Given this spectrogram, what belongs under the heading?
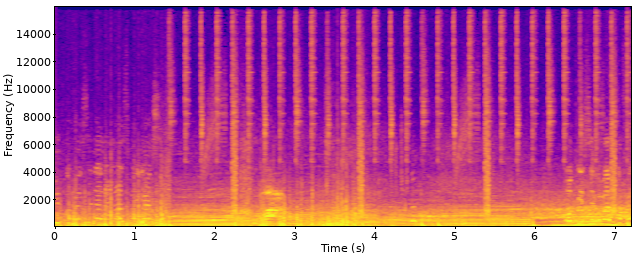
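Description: A car drifting on a professional race circuit in Las Vegas, with engine revving and shifting and tires squealing in long skids, while people talk over the noise.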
